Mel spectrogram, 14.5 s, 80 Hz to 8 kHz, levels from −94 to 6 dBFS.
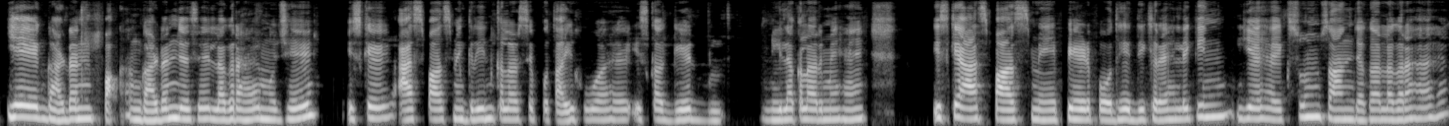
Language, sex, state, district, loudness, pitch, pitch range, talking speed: Hindi, female, Chhattisgarh, Raigarh, -16 LUFS, 195 Hz, 185-205 Hz, 170 wpm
